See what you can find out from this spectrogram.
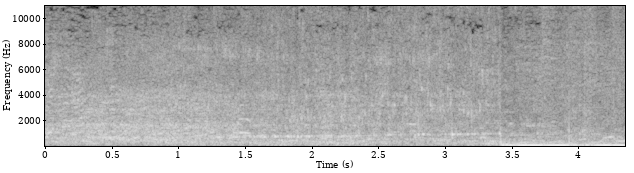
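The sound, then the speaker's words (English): Tea is poured down a sink drain, splashing and gurgling steadily in a continuous rush lasting several seconds, with a low droning hum joining in near the end. “Pour it down the sink, let me show you how to make it.”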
